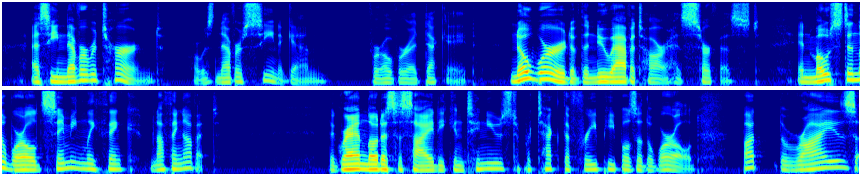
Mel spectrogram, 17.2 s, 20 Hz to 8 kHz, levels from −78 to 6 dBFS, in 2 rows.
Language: English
